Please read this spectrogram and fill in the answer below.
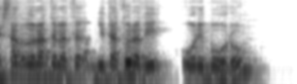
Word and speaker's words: Uriburu: ¿Se pronuncia el apellido así, Uriburu? Sì, è stato durante la dittatura di Uriburu.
